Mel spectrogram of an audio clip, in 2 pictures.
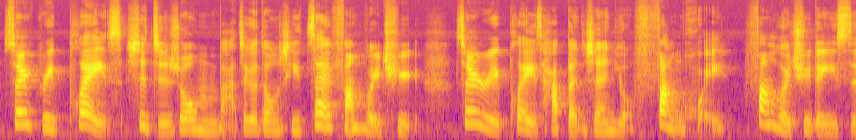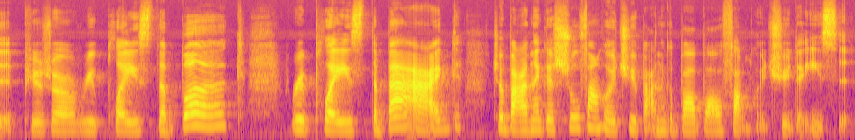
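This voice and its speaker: A woman's voice: fairly high pitch, lively intonation, sharp tone, husky. Chatty young Taiwanese woman teaching English. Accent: Taiwanese Mandarin. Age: 20s. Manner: chatty, explains words slowly and repeats them. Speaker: English teacher podcast host. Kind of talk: casual podcast English lesson.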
